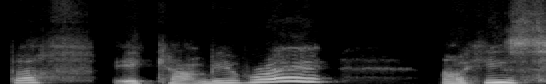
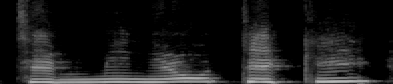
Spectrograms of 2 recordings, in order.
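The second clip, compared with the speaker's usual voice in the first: put-on lightly higher, cooing at a cute kid; cooing stranger; 5 semitones higher than usual. The stranger cooing over little Donald, a touch higher. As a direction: coo down at a little boy. Stranger coos at small boy.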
